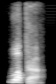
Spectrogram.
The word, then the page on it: whopper: Indian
